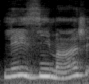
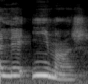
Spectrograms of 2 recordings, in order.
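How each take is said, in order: First: The words are linked with a z sound. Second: The words are said without a linking z sound. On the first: The speaker calls it right. "on dit les images" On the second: The speaker calls it wrong. "et non pas les images"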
